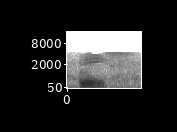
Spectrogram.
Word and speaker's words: Nice: Nice. The city's called Nice. It's spelled the same way as the word Nice, but they pronounce it Nice over here.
